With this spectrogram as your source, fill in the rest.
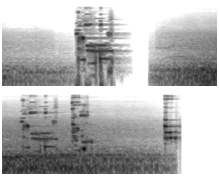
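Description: Short electronic chimes ring out as game menus change.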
